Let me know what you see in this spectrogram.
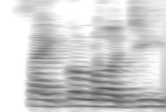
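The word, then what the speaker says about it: psychology: बात को सही से कि साइकोलॉजी, लेकिन आप लोग लिख गलत दोगे, शायद आप पी भूल जाओगे क्योंकि वो साइलेंट था।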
